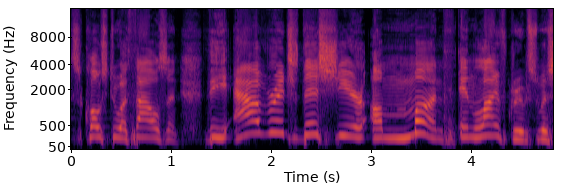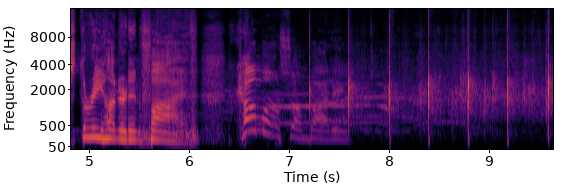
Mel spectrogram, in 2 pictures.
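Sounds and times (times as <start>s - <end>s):
speech: 0.0s - 7.8s
sparse scattered audience claps: 7.0s - 9.6s.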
